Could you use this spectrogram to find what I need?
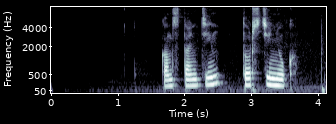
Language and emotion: Russian, neutral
